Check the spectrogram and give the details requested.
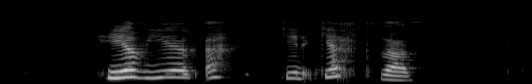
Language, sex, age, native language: Icelandic, male, 10, Icelandic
